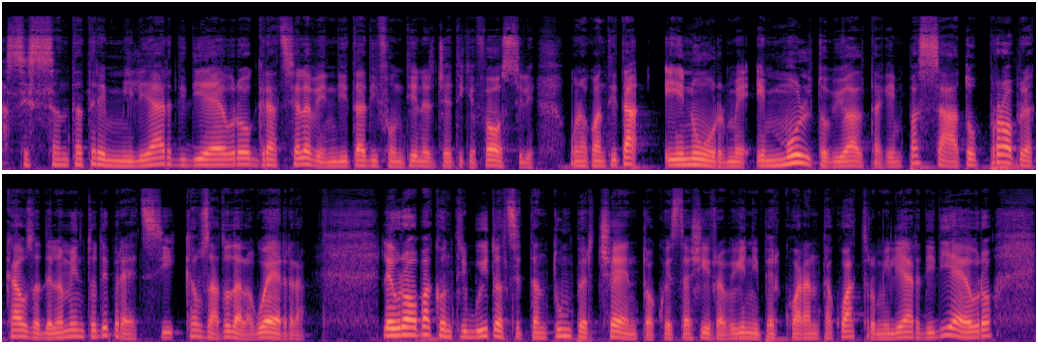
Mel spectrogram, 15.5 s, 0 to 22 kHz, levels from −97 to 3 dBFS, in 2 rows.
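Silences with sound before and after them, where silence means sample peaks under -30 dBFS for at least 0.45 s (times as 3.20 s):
9.99–10.63 s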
